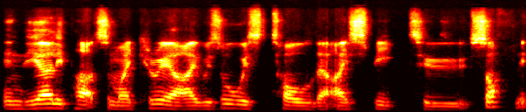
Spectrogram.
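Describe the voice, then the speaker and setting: A man at medium pitch and a moderate pace, with a British accent, ordinary pitch variation and a dry, close sound with no echo. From England. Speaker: accountant and business partner. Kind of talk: webinar interview.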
